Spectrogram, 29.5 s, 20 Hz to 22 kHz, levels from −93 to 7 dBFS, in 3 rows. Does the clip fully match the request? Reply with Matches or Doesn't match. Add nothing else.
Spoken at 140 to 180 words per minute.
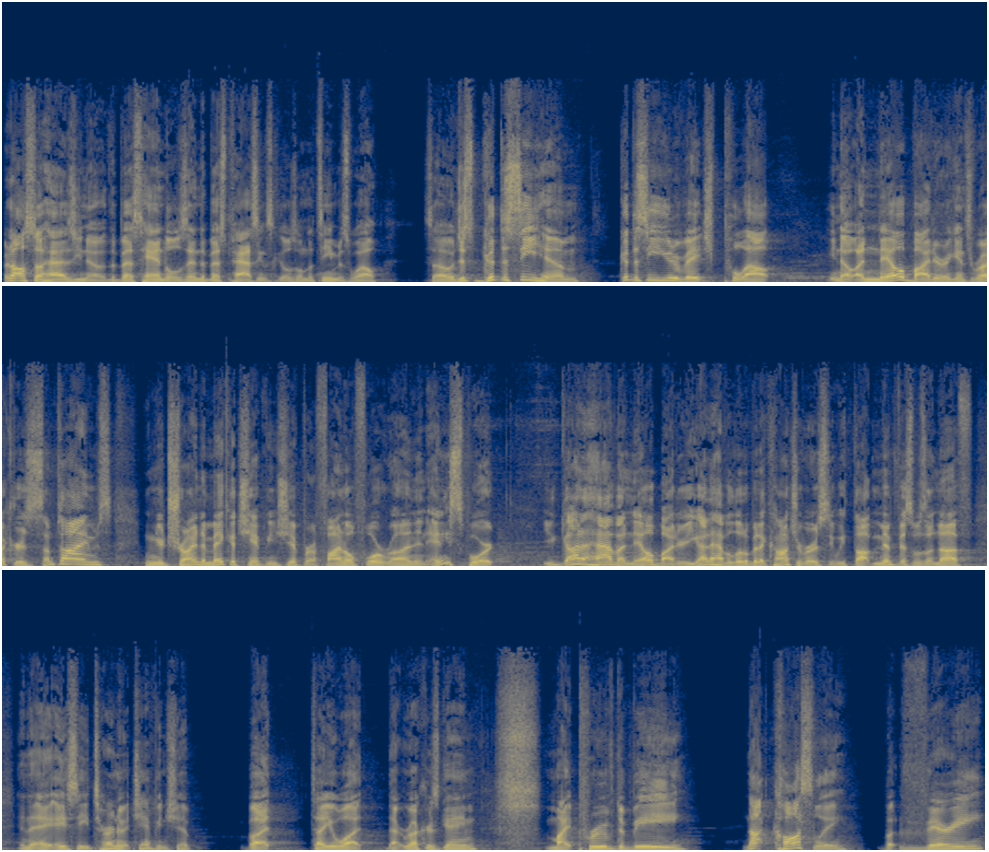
Doesn't match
